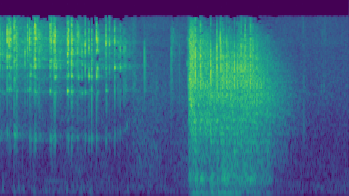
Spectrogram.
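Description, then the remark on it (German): Dice rattle with a quick run of sharp clicks, then tumble across a hard surface in a brief, louder clatter that fades out as they are rolled to pick a question in a game. Fairly loud, with no talking. “Heute darfst du ja die Frage vorlesen und ich darf würfeln.”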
